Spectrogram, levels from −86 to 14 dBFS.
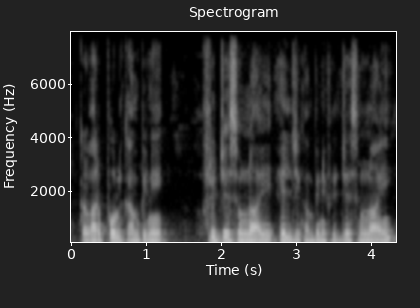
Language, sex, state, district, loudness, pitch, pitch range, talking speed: Telugu, male, Telangana, Mahabubabad, -18 LUFS, 145 Hz, 145-155 Hz, 125 wpm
